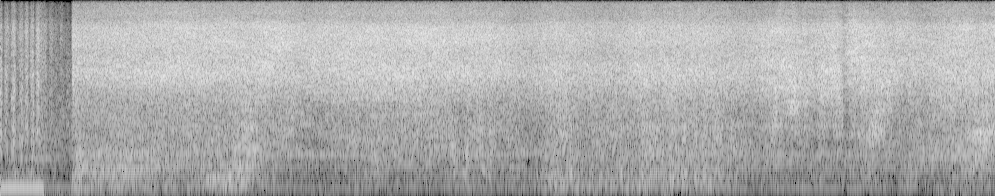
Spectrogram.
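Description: A pressure washer sprays water hard against a wheel.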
